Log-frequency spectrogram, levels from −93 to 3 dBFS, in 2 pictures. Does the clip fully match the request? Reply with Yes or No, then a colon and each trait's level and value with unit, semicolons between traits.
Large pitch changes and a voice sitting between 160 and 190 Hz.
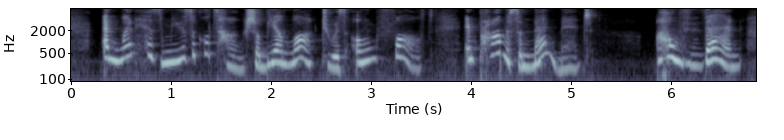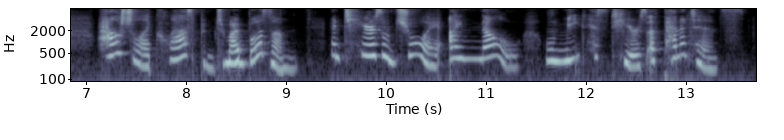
No: wide, 8.5 semitones; very high, 315 Hz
